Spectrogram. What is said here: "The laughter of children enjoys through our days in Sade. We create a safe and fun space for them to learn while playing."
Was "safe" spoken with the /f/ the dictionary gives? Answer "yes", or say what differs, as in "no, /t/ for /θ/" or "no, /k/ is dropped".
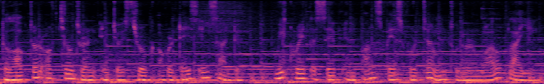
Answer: no, /p/ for /f/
